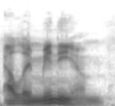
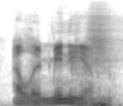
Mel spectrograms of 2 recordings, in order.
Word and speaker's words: aluminium: Well, there's no I after the N in aluminum. Correct. That's why we call it aluminium.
